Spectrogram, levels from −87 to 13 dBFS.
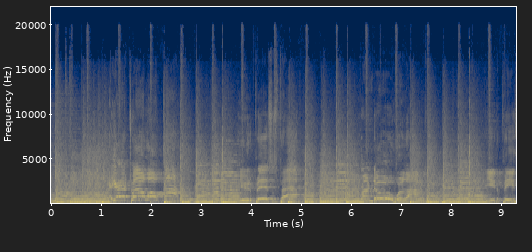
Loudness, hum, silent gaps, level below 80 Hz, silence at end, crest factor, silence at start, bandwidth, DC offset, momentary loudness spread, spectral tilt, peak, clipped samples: -15 LUFS; none; none; -24 dBFS; 0 s; 14 dB; 0 s; 17 kHz; under 0.1%; 3 LU; -5 dB/octave; 0 dBFS; under 0.1%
